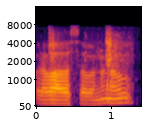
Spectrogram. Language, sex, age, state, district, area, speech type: Kannada, male, 18-30, Karnataka, Vijayanagara, rural, spontaneous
